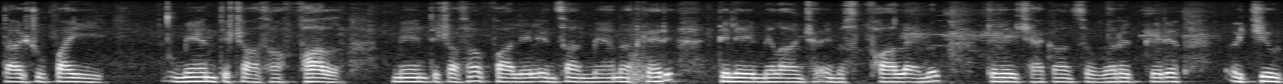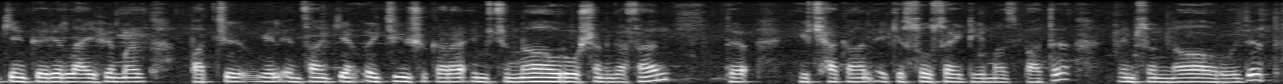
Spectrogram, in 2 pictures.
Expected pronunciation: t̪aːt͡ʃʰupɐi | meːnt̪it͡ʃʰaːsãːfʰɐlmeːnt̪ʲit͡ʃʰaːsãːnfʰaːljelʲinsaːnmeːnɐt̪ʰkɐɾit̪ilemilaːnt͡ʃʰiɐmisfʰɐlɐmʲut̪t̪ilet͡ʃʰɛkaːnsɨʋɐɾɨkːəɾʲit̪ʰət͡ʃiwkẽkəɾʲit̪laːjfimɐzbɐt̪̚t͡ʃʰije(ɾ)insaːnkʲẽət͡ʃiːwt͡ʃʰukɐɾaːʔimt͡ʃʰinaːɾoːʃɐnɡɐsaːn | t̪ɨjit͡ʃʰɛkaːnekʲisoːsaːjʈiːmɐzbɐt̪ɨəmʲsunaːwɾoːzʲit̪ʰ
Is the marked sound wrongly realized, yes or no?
yes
